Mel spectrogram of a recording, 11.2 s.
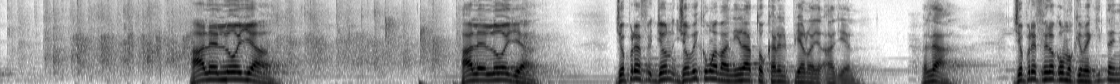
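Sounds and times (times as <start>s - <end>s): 
audience applause: 0.0s - 5.6s
speech: 1.9s - 2.9s, 4.6s - 5.5s, 6.2s - 11.2s.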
